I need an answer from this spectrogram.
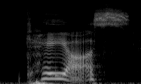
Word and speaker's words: chaos: the next one is chaos chaos two syllables but the first sound is a chaos chaos is when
